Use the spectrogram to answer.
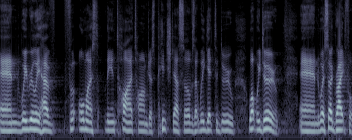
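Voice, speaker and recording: A man talks at a moderate pace in a flat monotone. The background is quiet. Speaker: pastor. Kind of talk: sermon. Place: church.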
